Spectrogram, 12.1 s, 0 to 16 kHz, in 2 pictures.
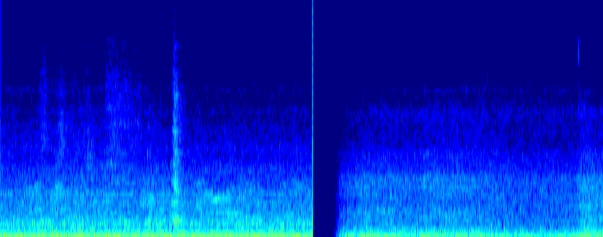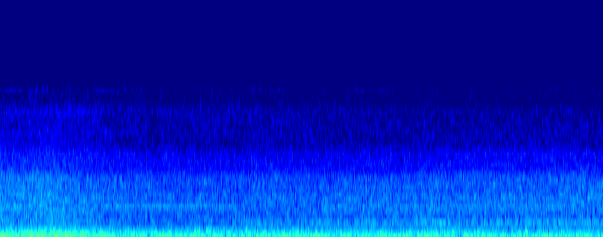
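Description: Steady low rumble and hum inside the cars of the Sunrise Express, a 285 series electric sleeper train. The sound cuts out suddenly for a moment about three seconds in, then returns a little quieter.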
